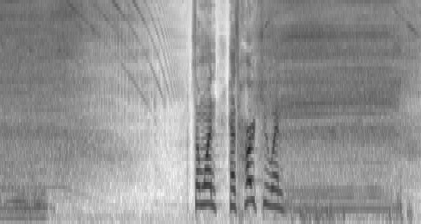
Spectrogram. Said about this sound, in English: I need a new drill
